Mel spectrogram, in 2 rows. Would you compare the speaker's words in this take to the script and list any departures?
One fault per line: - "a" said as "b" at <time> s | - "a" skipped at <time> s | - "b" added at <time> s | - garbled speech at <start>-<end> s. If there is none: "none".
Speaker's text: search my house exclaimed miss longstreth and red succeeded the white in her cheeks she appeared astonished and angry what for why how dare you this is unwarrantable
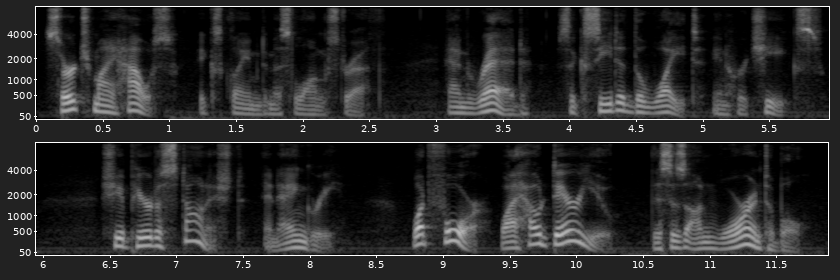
none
